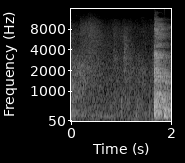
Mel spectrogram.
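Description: A man coughs once, briefly, about one and a half seconds in, after a short quiet pause.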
